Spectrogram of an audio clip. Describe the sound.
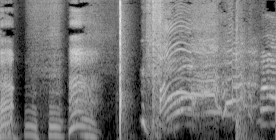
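A single sharp, loud backhand slap to the face during a tortilla slap challenge knocks a man's head up and water out, cracking out between excited voices, with raised talking and exclaiming before and after the hit.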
